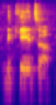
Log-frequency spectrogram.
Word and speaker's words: Decatur: but um my younger brothers was from the decatur did i say it right yeah yeah decatur yeah yeah george again ata george i remember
